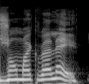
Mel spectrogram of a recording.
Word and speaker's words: Jean-Marc Vallée: Came out in 2014, directed by our favorite Jean-Marc Vallée. – Jean-Marc Vallée. We don't know how to pronounce his name. – He's only, that is how you pronounce it, is Jean-Marc Vallée.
